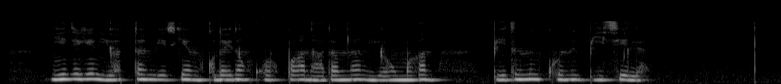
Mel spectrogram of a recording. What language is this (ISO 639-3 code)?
kaz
